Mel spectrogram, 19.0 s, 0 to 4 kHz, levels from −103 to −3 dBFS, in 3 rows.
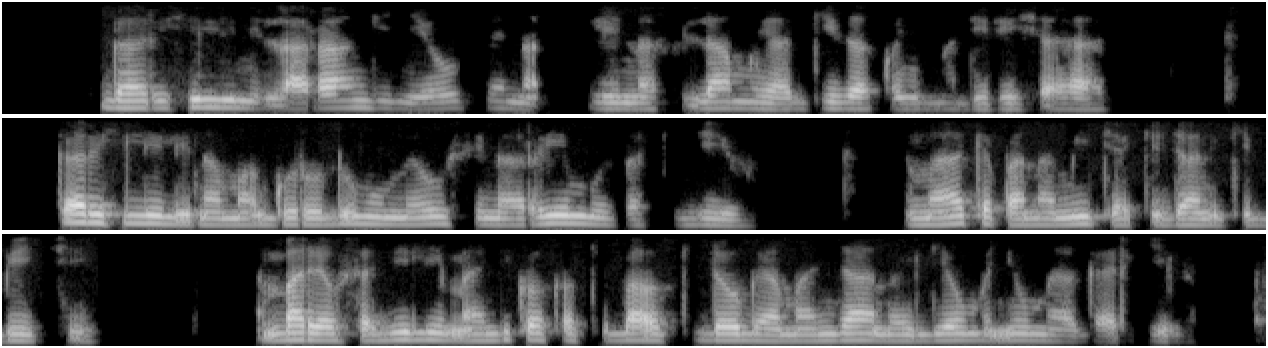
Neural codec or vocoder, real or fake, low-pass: none; real; 3.6 kHz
